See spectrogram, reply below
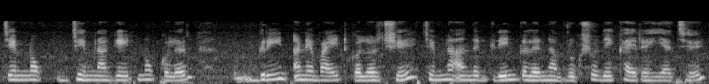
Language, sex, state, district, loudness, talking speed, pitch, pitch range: Gujarati, female, Gujarat, Gandhinagar, -16 LUFS, 160 wpm, 200 Hz, 190-220 Hz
